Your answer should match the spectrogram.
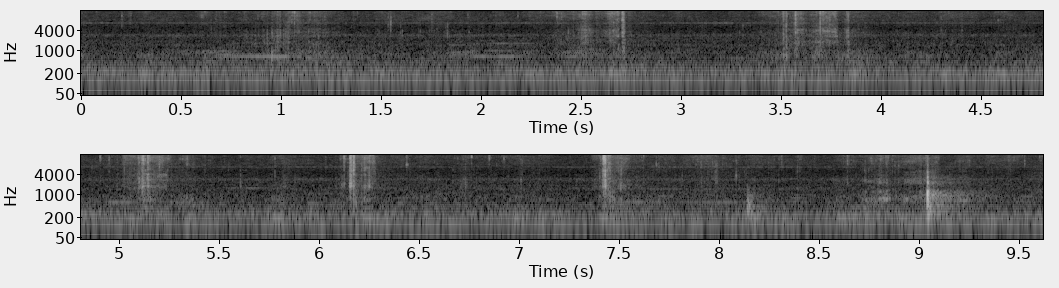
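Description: A dull knife cutting into a lionfish, with soft, scattered slicing and scraping taps at irregular intervals over a steady low background hum, faint and close.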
